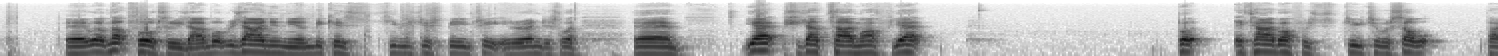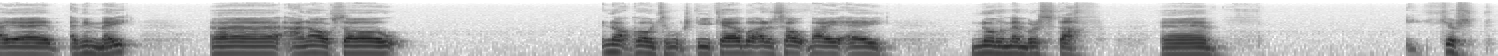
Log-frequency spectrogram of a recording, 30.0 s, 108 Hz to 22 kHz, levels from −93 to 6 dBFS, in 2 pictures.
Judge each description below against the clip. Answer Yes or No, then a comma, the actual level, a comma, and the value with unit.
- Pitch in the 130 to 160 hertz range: Yes, medium, 140 Hz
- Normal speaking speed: No, slow, 115 wpm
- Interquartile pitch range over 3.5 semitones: No, average, 3.0 semitones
